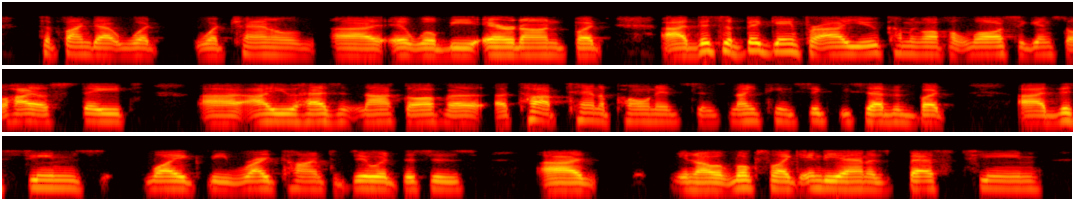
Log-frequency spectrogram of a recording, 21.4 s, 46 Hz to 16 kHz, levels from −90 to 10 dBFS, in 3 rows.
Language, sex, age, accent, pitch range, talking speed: English, male, 30-49, American, 115-130 Hz, 175 wpm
